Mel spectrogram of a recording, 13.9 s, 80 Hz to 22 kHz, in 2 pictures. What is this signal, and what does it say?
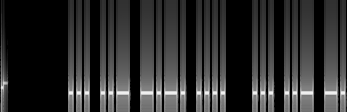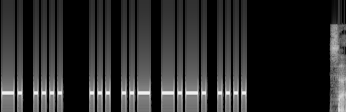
Morse code, heard as a keyed tone, about 15 wpm, 700 Hz. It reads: SUCH SUCH SUCH
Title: Top 200 Words Repeated 15wpm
